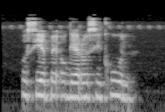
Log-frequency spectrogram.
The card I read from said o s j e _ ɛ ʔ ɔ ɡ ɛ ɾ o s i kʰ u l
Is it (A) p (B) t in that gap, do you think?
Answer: A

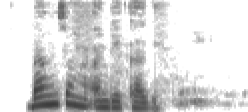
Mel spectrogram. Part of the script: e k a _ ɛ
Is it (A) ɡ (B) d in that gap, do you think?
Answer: A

